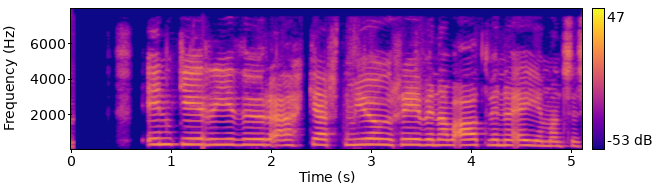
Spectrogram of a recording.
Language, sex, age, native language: Icelandic, female, 12, Icelandic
